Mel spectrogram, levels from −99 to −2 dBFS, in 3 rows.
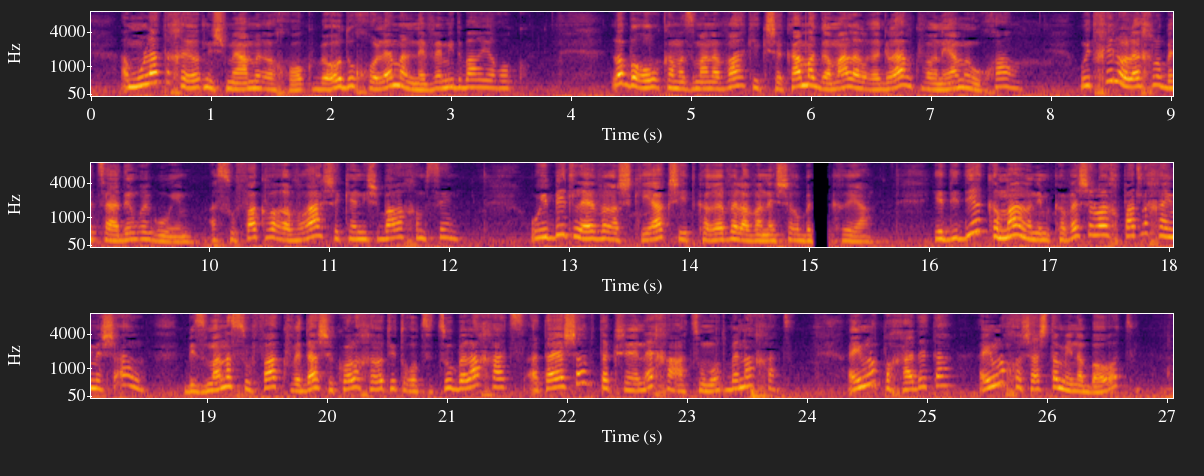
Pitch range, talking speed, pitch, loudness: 180-255 Hz, 160 wpm, 215 Hz, -24 LUFS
